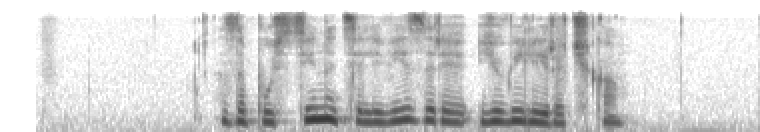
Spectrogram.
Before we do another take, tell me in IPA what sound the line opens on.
z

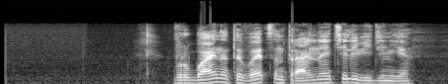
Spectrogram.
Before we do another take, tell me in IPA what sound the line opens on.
v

